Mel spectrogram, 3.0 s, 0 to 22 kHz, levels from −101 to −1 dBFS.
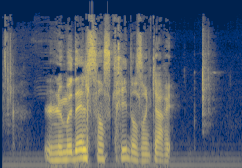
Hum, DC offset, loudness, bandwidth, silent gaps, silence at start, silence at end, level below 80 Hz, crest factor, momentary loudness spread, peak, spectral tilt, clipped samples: none; under 0.1%; -14 LUFS; 16.5 kHz; none; 0.05 s; 0.4 s; -52 dBFS; 18 dB; 19 LU; 0 dBFS; -1.5 dB/octave; under 0.1%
